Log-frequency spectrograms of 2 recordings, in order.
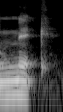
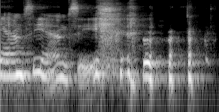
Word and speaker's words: MCMC: Andrew wants to know, should MCMC be pronounced MCMC or MIC? Definitely MCMC. Never heard the Mic pronunciation.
